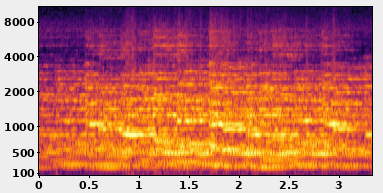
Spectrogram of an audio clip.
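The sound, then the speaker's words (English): Church bells in England's West Country ring simple rounds on a foggy evening, rung by bell ringers to prepare the bells; their overlapping tones blend into a steady, fairly loud wash of chimes with no voices present. “while his tweedy mates begin the simple rounds to prepare the bells,”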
